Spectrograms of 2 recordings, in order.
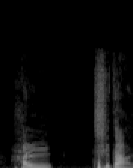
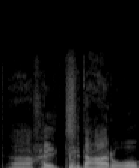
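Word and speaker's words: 핥이다: 티읕이 뒤로 넘어갔을 때는 예, 그렇게 할치다로 그렇게 발음이 됩니다. 예, 구개음화가 일어나서 할치다로 구개음화가 일어나서 할치다로 발음이 됩니다만 그렇지만 쓰는 거는 할티다 이런 식으로 써줘야 맞는 것입니다.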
